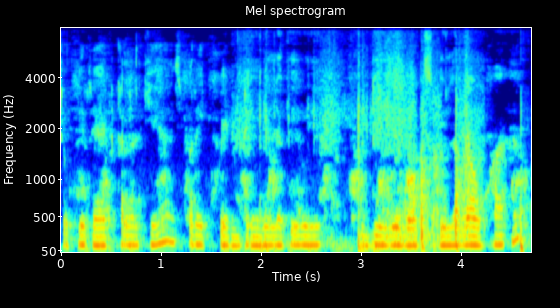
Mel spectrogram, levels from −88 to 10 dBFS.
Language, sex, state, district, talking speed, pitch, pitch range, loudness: Hindi, male, Bihar, Katihar, 240 wpm, 120 Hz, 120-125 Hz, -20 LUFS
